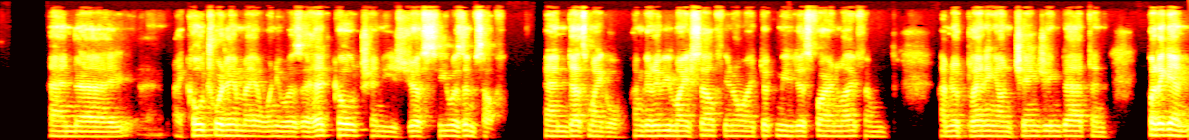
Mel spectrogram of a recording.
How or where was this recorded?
video call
